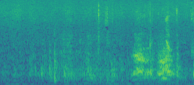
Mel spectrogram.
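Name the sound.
dog barking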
